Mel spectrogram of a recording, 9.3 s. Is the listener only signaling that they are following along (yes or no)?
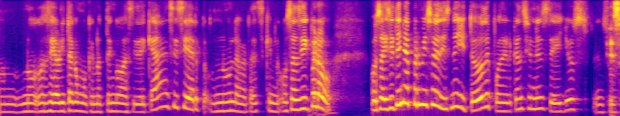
no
